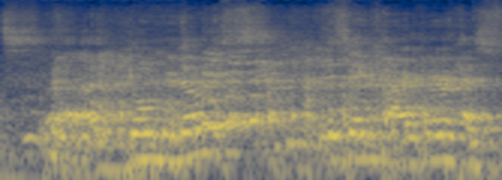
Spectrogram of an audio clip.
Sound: laughter

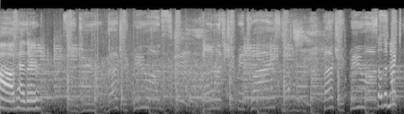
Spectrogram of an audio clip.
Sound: sound of applause from audience

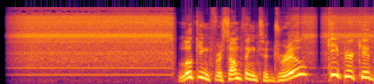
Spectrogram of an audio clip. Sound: sound of drill

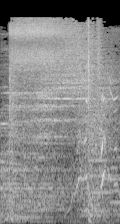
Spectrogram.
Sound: hissing; muffled screaming

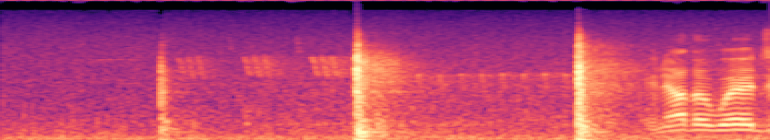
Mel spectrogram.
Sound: hammer banging

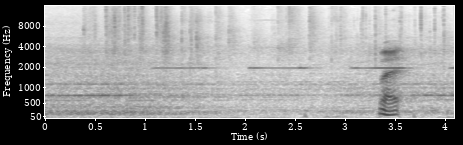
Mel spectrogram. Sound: beeping

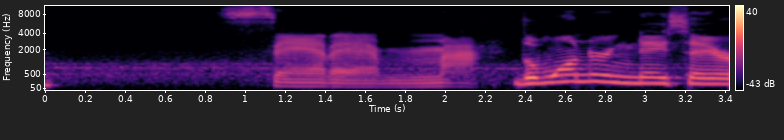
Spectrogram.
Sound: Tiso speaks bug

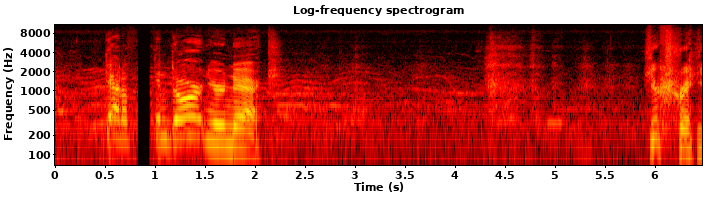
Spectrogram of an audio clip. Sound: slowed-down voice

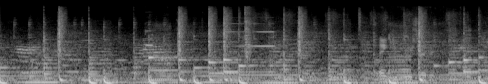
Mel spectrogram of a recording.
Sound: airport machine beeping

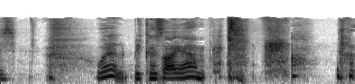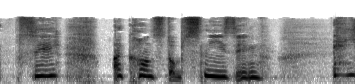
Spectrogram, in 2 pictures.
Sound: she sneezes

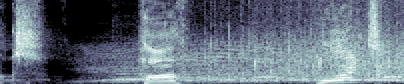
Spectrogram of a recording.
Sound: audience cheering

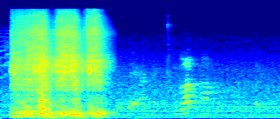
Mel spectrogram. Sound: drill buzzing

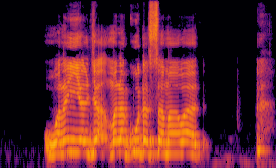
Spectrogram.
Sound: arabic

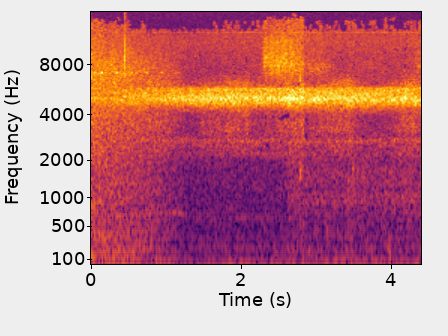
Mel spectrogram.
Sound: crickets chirp

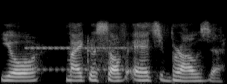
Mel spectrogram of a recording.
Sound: phone ringing

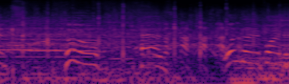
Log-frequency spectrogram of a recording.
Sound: laughing

